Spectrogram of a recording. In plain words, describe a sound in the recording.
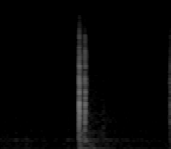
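A game piece clacks onto a board.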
